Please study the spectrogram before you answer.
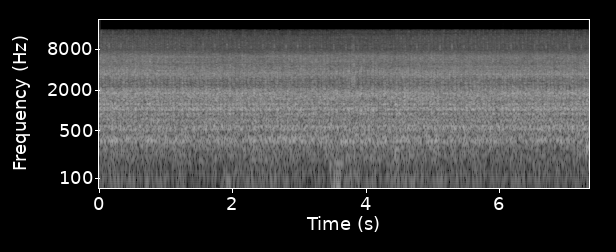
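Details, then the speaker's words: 2001 Audi A4 Quattro 2.8 L 30-valve V6 at idle: rough, lumpy stumbling beat with no steady rhythm, misfires on cylinders 1–3 of bank 1; oil in plug wells, suspected leaking valve cover. "But you can see that the engine is not running right. It's rough. And see, there's a bunch of misfires."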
